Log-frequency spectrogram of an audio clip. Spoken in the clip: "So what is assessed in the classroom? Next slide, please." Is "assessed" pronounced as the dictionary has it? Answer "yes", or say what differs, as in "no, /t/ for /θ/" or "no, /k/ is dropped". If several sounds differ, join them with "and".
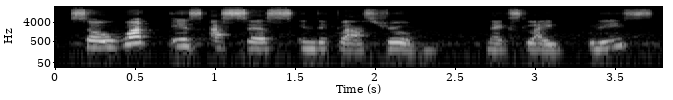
no, /t/ is dropped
